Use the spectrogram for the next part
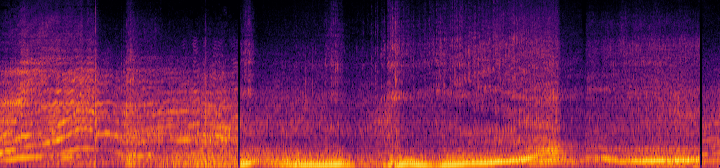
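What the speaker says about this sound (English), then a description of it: "Here goes Mason in the Supra. And he's off." A Toyota Supra accelerates hard away from a Cars and Coffee meet in Cypress, its engine note climbing and falling through several loud revving sweeps close by, with voices talking over the roar.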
